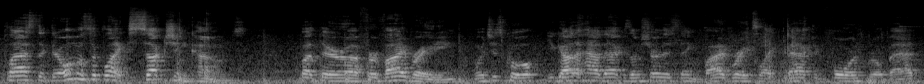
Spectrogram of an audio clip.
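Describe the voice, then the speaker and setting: A man's voice: on the high side, animated, moderate pace, noisy background. A man in his thirties casually unboxing and reviewing tools, plain-spoken and a little self-deprecating, recorded on a camera mic in a cluttered indoor garage workshop. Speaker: channel host reviewing tools.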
